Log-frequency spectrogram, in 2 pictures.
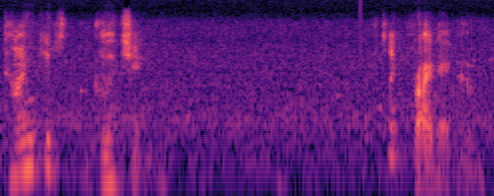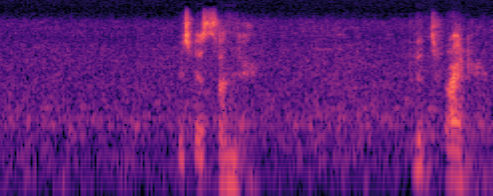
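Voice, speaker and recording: A man talking to camera in a casual vlog, rambling and swearing freely as he vents about his day. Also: fairly high pitch. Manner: rambling, profane, venting. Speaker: spiritual sign reader. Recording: dull lo-fi recording with clear background noise.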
